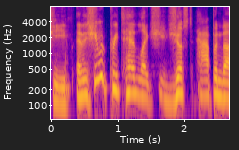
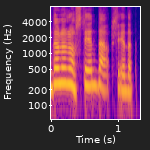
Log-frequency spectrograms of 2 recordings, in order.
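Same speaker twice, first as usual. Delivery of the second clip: insistent teacher; 11 semitones higher than usual. Retold or imitated. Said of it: "she's like".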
